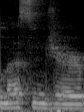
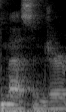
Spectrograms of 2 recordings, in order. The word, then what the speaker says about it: Moessinger: name um it's it's it is messenger but the o is silent um so it's just it's messenger but with an o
